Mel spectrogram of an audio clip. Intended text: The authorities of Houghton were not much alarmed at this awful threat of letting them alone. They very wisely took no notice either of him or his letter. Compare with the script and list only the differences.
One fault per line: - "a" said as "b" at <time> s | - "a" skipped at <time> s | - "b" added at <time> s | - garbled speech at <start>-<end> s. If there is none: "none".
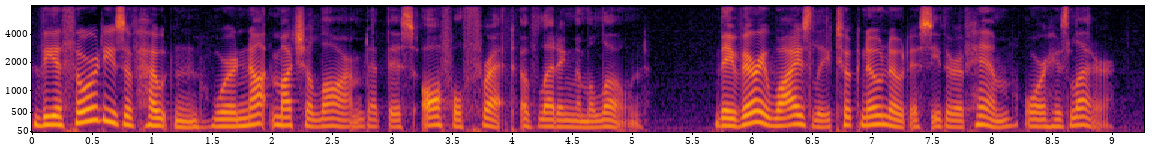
none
